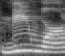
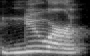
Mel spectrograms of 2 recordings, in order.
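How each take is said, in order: First: The first syllable sounds like 'knee'. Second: The first syllable sounds like 'new'. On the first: "like kneecaps" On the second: "opposite of older"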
